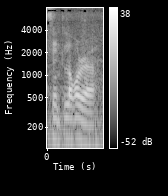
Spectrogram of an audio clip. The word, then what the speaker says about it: Saint Laurent: Yeah, I think that guy just said it right. He's French. He said Saint Laura. Saint Laura.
